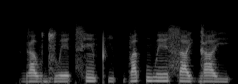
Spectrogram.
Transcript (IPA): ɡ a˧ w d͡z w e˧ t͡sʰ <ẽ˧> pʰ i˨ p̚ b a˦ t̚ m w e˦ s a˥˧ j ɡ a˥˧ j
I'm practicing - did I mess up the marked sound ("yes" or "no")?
yes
